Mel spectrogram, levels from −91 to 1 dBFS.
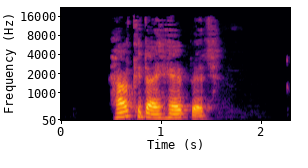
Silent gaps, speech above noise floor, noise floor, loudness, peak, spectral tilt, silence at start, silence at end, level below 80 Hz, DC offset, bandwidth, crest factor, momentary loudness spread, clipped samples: none; 60 dB; -76 dBFS; -18 LUFS; -2 dBFS; -6 dB/octave; 0.5 s; 0.75 s; -60 dBFS; under 0.1%; 16 kHz; 18 dB; 7 LU; under 0.1%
